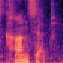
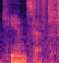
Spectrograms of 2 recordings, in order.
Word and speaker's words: Concept: No matter what you think or what your brain wants to do, they want you to pronounce this concept, not cancept.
